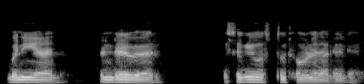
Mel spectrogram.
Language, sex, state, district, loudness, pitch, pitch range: Marathi, male, Maharashtra, Sindhudurg, -18 LUFS, 110 Hz, 105-115 Hz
